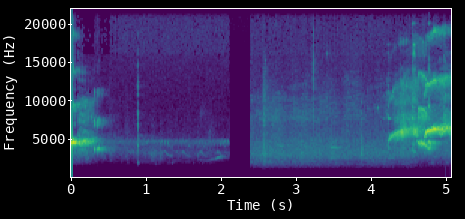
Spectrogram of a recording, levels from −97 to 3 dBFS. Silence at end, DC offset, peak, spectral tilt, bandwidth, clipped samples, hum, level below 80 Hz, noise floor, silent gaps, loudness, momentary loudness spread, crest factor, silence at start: 0 s; under 0.1%; 0 dBFS; 13.5 dB/octave; over 20 kHz; under 0.1%; none; under -90 dBFS; -62 dBFS; none; -18 LUFS; 21 LU; 24 dB; 0 s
